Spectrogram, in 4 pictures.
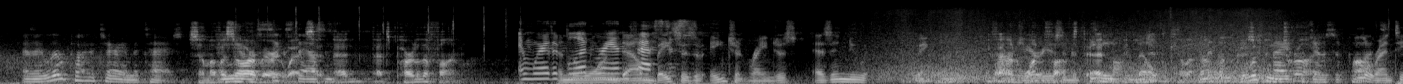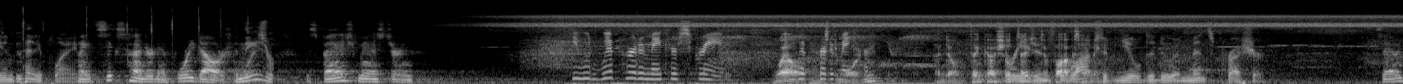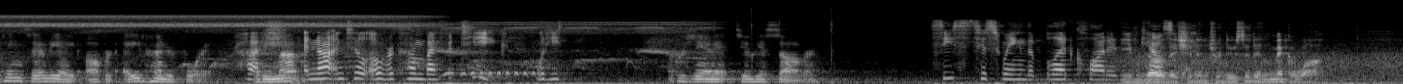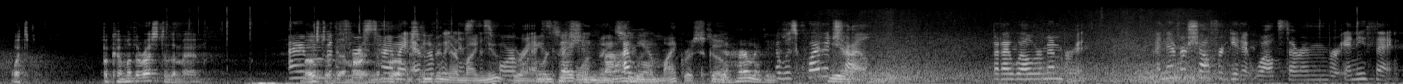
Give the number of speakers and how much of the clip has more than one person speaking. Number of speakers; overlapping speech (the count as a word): four, about 33%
